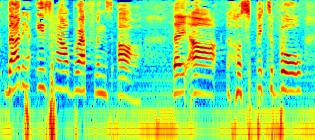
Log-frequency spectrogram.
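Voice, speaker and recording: A woman's voice: fairly high pitch, takes it slowly. A woman giving an earnest, appreciative spoken tribute to someone at a gathering. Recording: dull sound, clear music behind.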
